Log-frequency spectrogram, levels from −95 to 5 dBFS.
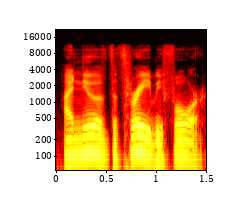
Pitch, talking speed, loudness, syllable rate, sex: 100 Hz, 240 wpm, -16 LUFS, 5.9 syllables/s, male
